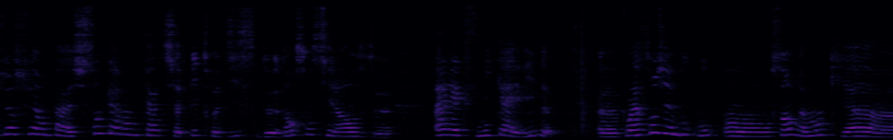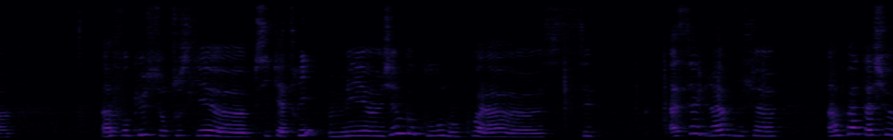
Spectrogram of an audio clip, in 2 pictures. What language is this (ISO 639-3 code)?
fra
